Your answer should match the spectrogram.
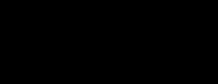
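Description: Near silence: the very end of a music fade-out.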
